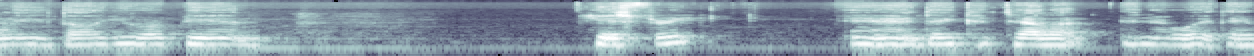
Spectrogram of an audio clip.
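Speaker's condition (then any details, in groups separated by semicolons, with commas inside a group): Spinal neurosarcoidosis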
